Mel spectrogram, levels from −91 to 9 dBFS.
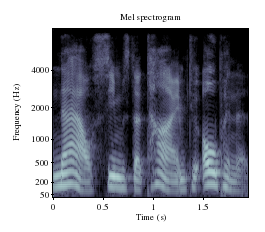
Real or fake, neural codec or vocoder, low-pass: fake; vocoder, 44.1 kHz, 80 mel bands, Vocos; 7.2 kHz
